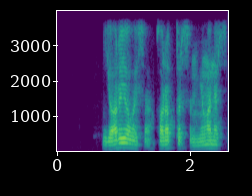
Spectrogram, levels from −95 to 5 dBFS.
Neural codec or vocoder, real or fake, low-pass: none; real; 3.6 kHz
